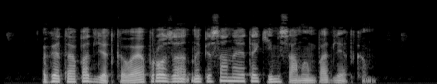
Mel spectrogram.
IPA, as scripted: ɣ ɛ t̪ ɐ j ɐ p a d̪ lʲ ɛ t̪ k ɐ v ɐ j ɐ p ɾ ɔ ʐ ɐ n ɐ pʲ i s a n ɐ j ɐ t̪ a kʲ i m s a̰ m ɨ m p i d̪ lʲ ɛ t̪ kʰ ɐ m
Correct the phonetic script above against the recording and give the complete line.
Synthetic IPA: ɣ ɛ t̪ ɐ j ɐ p a d̪ lʲ ɛ t̪ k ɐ v ɐ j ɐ p ɾ ɔ z ɐ n ɐ pʲ i s a n ɐ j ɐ t̪ a kʲ i m s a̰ m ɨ m p a d̪ lʲ ɛ t̪ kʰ ɐ m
